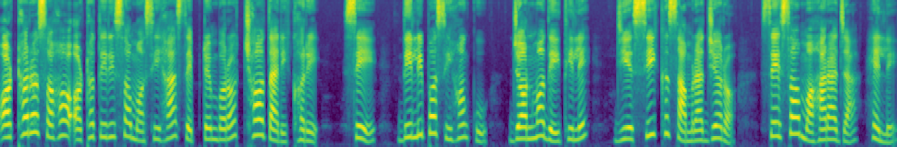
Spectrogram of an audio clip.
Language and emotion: Odia, neutral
